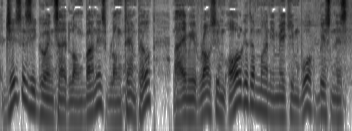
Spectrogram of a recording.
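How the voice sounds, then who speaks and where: A man's voice: on the low side, very animated, brisk, dark tone, breathy edge. A man with a Papua New Guinean accent narrating a dramatised Bible story from a script. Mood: measured narration. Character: calm male narrator of a gospel story.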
